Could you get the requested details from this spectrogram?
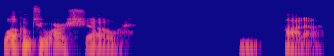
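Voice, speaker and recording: A man's voice: sits low, sing-song, slow pace, creaky, no room sound, clean studio sound. A man hosting a podcast interview, talking casually with many ums and restarts. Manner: rambling, with many fillers and restarts. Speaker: podcast host.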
